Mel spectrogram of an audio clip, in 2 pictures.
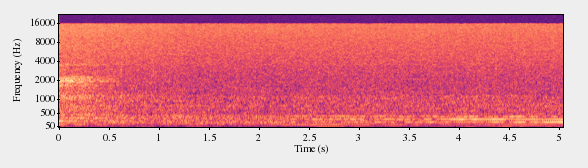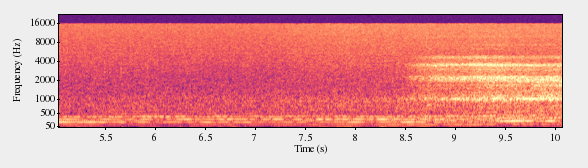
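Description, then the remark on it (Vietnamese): A long, steady Ujjayi breath exhaled through a constricted throat, with the root of the tongue curved toward the throat, producing a soft, ocean-like hiss that continues evenly for several seconds with no talking. “Nhưng khi thở ra, bạn hãy hơi cong gốc lưỡi chạm gốc lưỡi về phía cuống họng để tạo âm thanh.”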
